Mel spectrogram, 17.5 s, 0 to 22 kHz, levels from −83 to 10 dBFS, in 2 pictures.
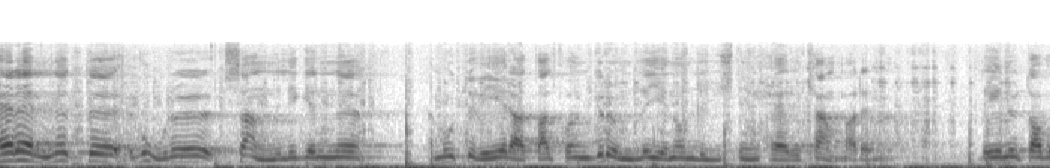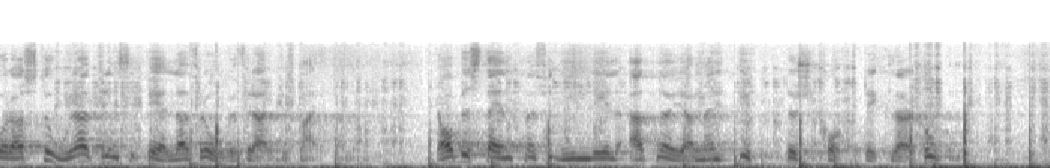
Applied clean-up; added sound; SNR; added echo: none; Writing; -1 dB; none.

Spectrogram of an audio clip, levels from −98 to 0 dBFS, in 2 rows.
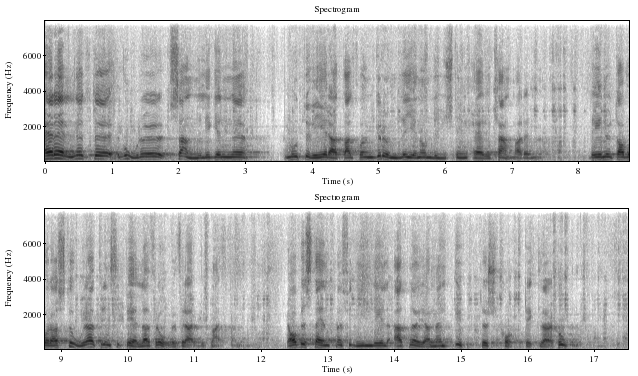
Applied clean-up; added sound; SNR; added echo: neural separator model SepFormer DNS4.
